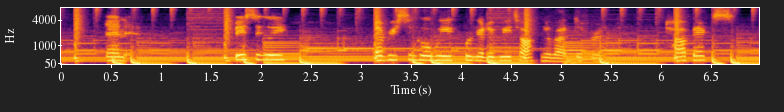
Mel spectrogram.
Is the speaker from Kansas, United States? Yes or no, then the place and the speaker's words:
no; New Jersey, United States; And I am 20 years old and I'm from New Jersey.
